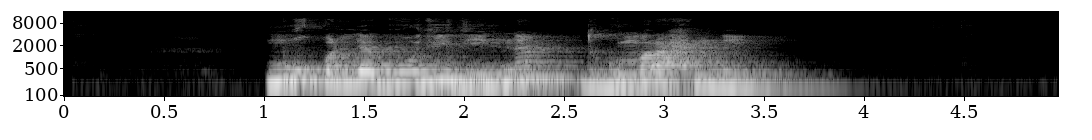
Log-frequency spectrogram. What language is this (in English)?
Kabyle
